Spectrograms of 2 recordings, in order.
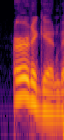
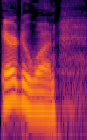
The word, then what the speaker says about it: Erdogan: It looks like Erdogan, but it's I guess pronounced Erdogan.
